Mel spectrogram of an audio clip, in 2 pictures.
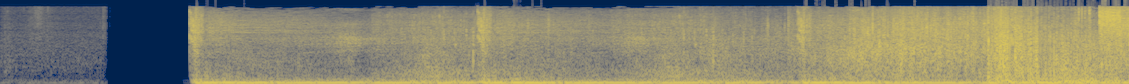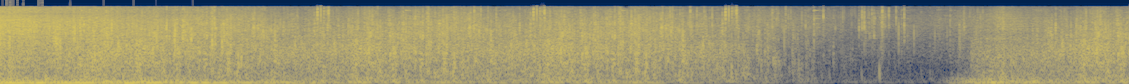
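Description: A wall crashes apart with a loud rumbling roar.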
